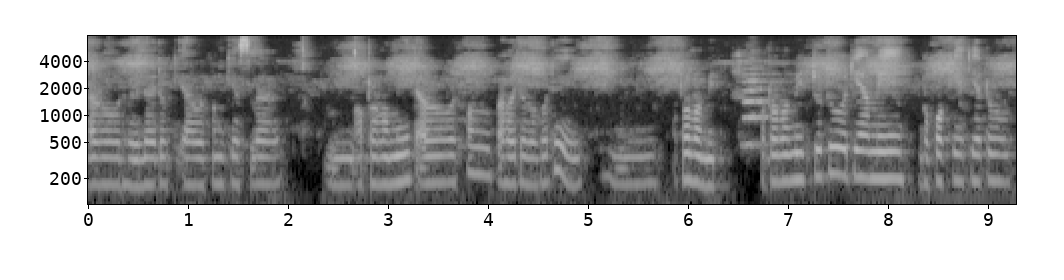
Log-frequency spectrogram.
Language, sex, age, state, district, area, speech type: Assamese, female, 30-45, Assam, Golaghat, urban, spontaneous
